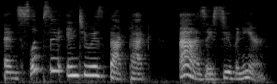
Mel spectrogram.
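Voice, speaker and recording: This is a sped-up, very high chipmunk rendering of an American woman reading a kids' storybook aloud. She reads fairly quickly from a script, with huge swings in pitch and plenty of expression for young children.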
